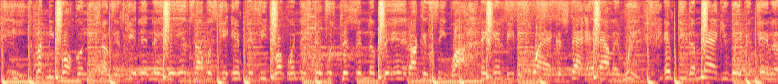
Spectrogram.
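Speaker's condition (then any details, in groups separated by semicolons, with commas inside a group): No condition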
